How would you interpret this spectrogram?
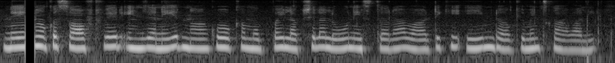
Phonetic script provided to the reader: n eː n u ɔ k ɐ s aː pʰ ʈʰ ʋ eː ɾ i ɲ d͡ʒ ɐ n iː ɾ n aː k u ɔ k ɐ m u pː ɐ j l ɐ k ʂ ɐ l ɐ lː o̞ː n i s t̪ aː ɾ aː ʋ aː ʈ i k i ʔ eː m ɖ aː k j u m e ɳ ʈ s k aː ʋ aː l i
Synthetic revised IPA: n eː n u ɔ k ɐ s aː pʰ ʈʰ ʋ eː ɾ i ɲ d͡ʒ ɐ n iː ɾ n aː k u ɔ k ɐ m u pː ɐ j l ɐ k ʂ ɐ l ɐ l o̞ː n i s t̪ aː ɾ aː ʋ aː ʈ i k i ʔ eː m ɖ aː k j u m e ɳ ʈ s k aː ʋ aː l i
